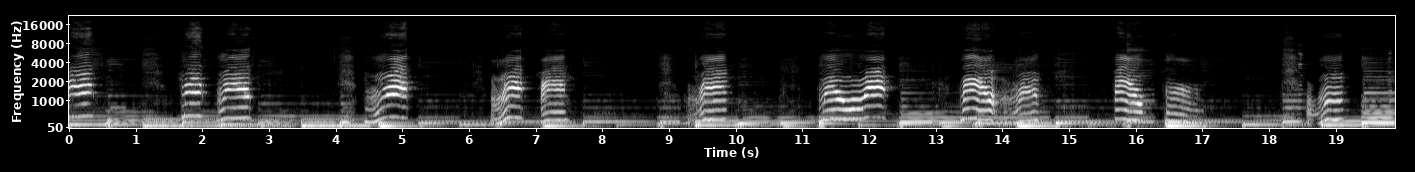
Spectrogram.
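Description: Cat meows pitched and sequenced into a cheerful Christmas tune, repeated chirpy meows riding over a steady synthesized backing track, loud and continuous throughout.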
